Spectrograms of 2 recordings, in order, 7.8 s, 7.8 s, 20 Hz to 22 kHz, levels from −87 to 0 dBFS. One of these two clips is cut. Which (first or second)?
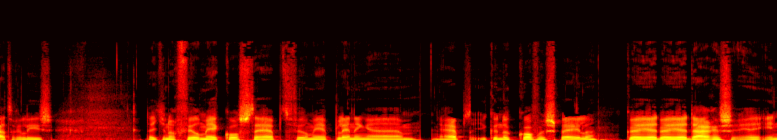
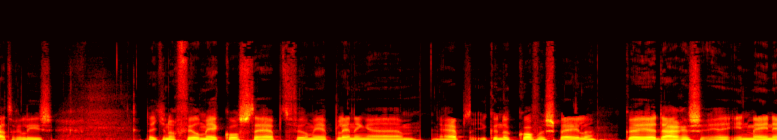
first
